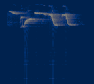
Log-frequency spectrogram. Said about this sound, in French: Un volatile au plumage noir et au bec jaune. Le merle insiste.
